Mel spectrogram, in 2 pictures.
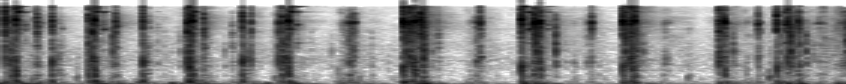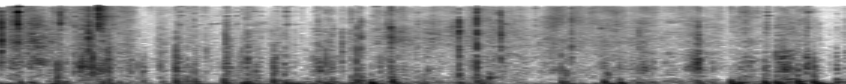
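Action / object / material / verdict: tap / leather satchel bag / leather / none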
